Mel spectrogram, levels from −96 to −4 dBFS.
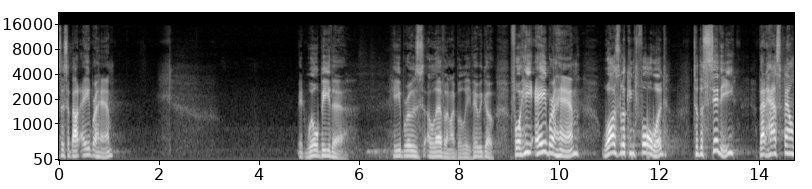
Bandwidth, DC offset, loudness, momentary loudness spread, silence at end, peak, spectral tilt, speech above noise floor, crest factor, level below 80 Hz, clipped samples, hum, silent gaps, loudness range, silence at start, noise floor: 16 kHz; under 0.1%; -17 LUFS; 14 LU; 0 s; 0 dBFS; -5 dB/octave; 44 dB; 18 dB; -58 dBFS; under 0.1%; none; none; 9 LU; 0 s; -61 dBFS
